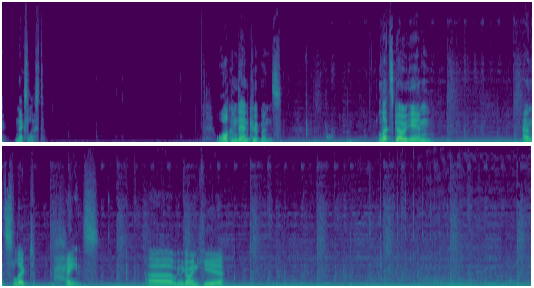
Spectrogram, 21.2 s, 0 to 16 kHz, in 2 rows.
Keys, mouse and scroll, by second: 5.8-6.1 scroll up 2, 6.1-8.6 shift+middle drag, 8.6-9.7 scroll up 4, 9.7-12.6 middle drag, 12.6 Tab, 13.1-16.5 shift+middle drag, 16.5 click, 18.1-18.9 ctrl+KP_Add, 19.1 ctrl+KP_Add, 20.9-21.1 middle drag.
